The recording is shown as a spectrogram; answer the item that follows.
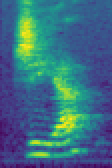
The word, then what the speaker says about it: Dia: Firstly, on Gia, listen to it again, Gia. It's like a J in English.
